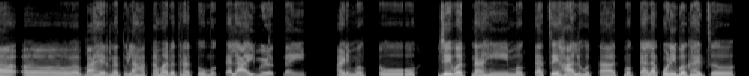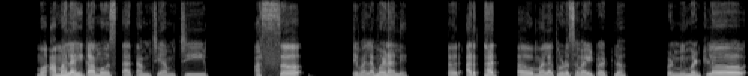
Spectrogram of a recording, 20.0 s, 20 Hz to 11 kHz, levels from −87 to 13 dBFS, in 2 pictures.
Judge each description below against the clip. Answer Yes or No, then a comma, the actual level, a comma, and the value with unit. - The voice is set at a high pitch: No, medium, 180 Hz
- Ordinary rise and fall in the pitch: No, narrow, 2.0 semitones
